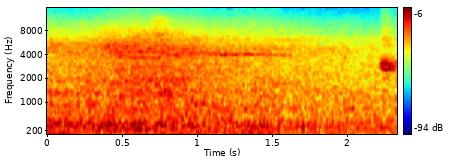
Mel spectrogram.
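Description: Steady low hum of a motor vehicle's engine running, with a hiss over it and a faint high whine in the middle.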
